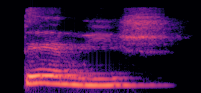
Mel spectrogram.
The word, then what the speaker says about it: ténis: um aluno e apareceu-nos a palavra ténis, que para nós em português europeu tem acento agudo no E é uma vogal aberta.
